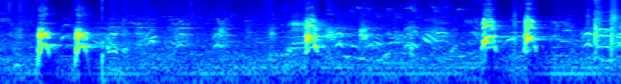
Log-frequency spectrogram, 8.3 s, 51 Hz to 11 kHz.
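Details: Samoyed named Irish (GCh. Vanderbilt's Stroke of Luck), untrained and meeting sheep for the first time at an AKC herding instinct test, Keepstone Farm near Berryville, Virginia, June 15, 2013: sharp barks in close pairs, with people talking nearby.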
